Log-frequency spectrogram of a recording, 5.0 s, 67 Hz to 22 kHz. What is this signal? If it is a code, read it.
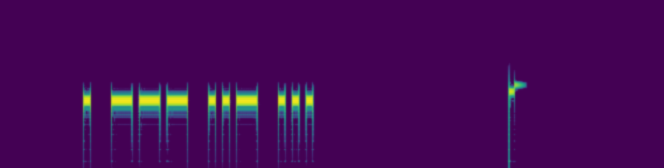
Morse code, heard as a keyed tone, about 20 wpm, 700 Hz. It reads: EOUS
